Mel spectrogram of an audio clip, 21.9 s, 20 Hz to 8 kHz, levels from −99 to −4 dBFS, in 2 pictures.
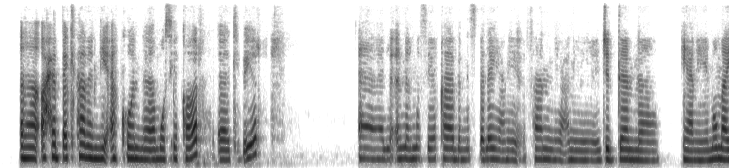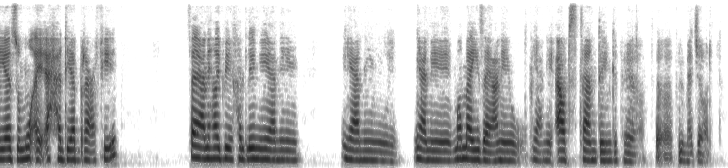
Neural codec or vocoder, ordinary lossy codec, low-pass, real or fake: none; none; 7.2 kHz; real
